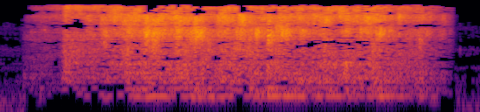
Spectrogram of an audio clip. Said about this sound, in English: No. She isn't listening to music, she's having a shower.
